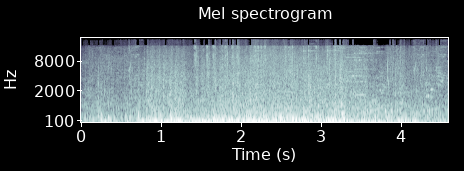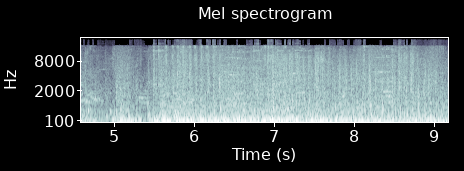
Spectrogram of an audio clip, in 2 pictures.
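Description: Dense, continuous gunfire in the Overwatch video game, aimed at a tank, with rapid shots and blasts crowding together loudly for nearly the whole stretch, dipping briefly midway before resuming.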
